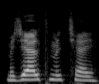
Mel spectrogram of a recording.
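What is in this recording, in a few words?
"mazhalt" ergative plural, Archi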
